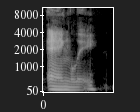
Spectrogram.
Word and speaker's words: Ang Lee: It occurs to me, do you pronounce his name Ang Lee? – Probably. You're the one who's been saying Ong. – I don't know where I came up with Ong. – It's almost certainly Ang Lee.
